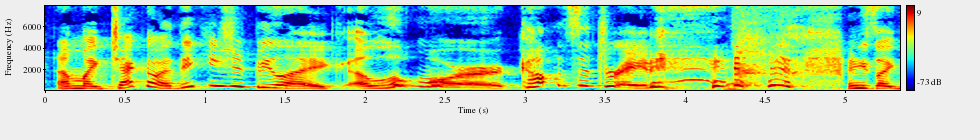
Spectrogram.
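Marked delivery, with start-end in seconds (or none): 0.4-3.9 high, laughing, half-crying plea to the driver; giggling passenger begging the driver to concentrate; laughing nervous plea. Retold or imitated. Nervous passenger joking at speeding driver. 3.9-4.9 a burst of high-pitched laughter; real high giggle. Real, not acted. Laugh alone on a line.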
